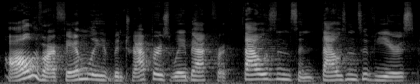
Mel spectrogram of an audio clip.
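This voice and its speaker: A woman's voice: mid-range voice, moderate pace, a bit bright, lightly acted. A woman voicing a clever, kindly female spider, articulate and matter-of-fact, with a pleasant thin voice.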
